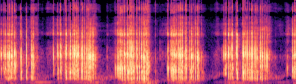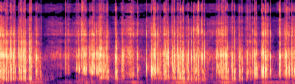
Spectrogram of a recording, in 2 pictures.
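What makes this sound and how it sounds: Fingertips and short nails scratch and flick across the dense plastic bristles of a hand-sized oval paddle hairbrush with a teal plastic rim and a black rubber cushion, held face-on. Bursts of dry, crackly scratching centred in the upper mids come in quick strokes, separated by brief silent pauses.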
